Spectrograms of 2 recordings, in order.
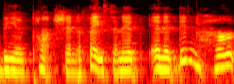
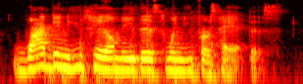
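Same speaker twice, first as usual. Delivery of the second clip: imitated urgent tone. Retelling a friend's question on the phone: imitating an urgent tone. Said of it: "saying it with a sense of urgency".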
